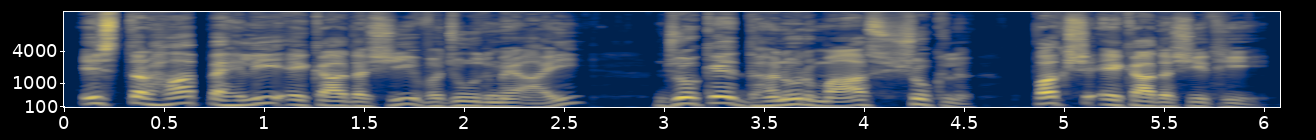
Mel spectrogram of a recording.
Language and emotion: Urdu, neutral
